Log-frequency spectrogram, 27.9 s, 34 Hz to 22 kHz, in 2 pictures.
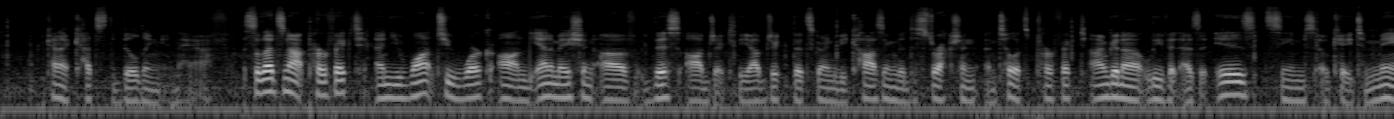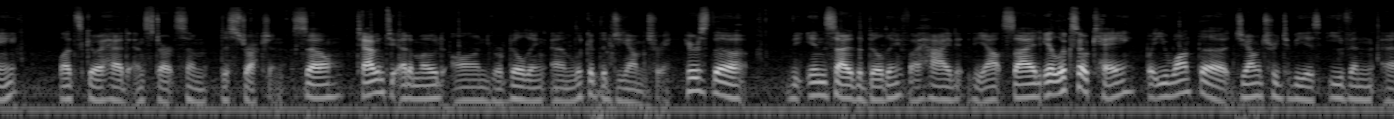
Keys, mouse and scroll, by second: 0.4 middle click, 0.8 shift+right click, 1.4 space, 2.4 middle click, 2.9 space, 3.6 shift+right click, 6.7 middle click, 8.2 middle click, 9.2 shift+middle click, 10.8 middle click, 10.8 space, 11.2 middle click, 11.5 space, 13.4 middle click, 14.0 middle click, 14.1 shift+right click, 17.7 click, 17.9 Tab, 18.1-18.5 scroll up 3, 18.6 shift+middle click, 18.9 middle click, 19.3 alt+a, 19.4 middle click, 20.5 l, 20.7 middle click, 20.7 g, 23.4 middle click, 23.4 h, 24.3 alt+a, 24.3 l, 24.3 g, 24.9 middle click, 26.7 middle click, 27.4 g.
